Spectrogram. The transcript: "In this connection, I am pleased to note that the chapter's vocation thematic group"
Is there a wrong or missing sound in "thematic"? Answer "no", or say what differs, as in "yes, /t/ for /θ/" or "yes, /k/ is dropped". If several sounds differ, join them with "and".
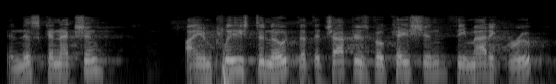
no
